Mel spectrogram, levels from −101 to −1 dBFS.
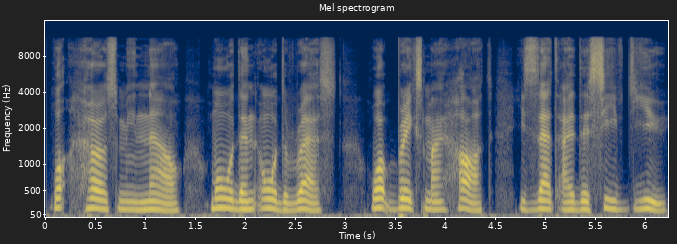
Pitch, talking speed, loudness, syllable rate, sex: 150 Hz, 175 wpm, -18 LUFS, 3.9 syllables/s, male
